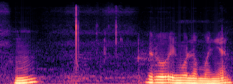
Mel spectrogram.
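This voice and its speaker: Here a man talks at a fairly quick pace and medium pitch. His tone is dark and mellow, with ordinary pitch variation. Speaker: travel vlogger. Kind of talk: travel vlog narration. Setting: indoors, historic house tour. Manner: loud; hushed.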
